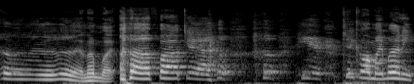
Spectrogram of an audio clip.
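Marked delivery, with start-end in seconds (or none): 1.2-4.1 put-on young teen boy voice, high. Retelling own past words to a stripper: put-on thirteen-year-old voice. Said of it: "he uses his thirteen-year-old voice".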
